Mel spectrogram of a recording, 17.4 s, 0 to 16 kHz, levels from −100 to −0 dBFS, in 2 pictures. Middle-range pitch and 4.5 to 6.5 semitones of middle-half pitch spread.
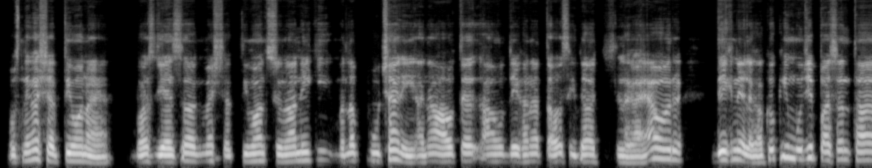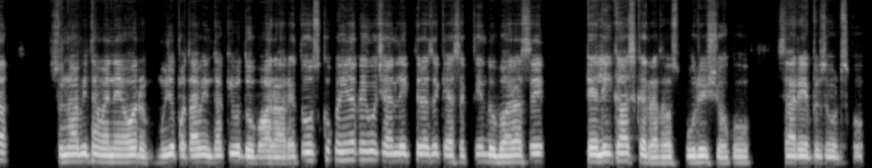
No: medium, 155 Hz; average, 3.3 semitones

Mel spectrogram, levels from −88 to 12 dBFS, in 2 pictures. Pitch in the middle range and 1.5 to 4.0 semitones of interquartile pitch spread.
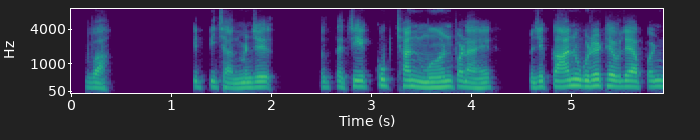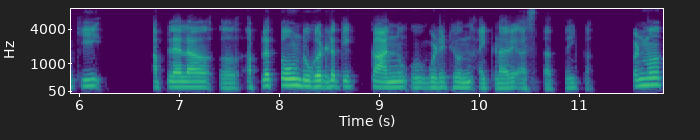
Yes: medium, 150 Hz; average, 3.1 semitones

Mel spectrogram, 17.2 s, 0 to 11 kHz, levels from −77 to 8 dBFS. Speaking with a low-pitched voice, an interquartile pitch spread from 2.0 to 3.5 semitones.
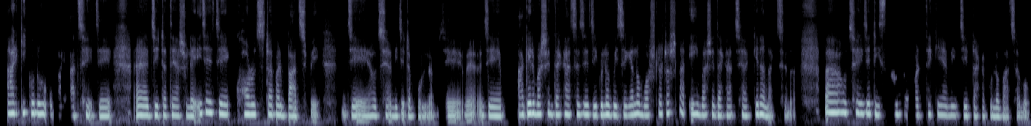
No: high, 210 Hz; narrow, 2.6 semitones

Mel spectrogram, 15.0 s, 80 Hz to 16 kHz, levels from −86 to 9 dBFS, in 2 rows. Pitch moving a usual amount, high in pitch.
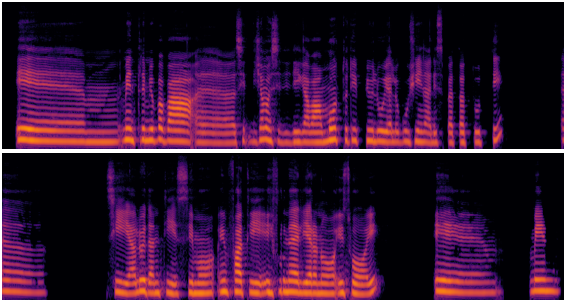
No: narrow, 2.2 semitones; high, 220 Hz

